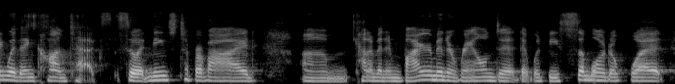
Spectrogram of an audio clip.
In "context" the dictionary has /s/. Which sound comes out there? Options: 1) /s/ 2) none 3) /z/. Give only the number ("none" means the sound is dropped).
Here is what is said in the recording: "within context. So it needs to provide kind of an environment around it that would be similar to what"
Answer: 1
